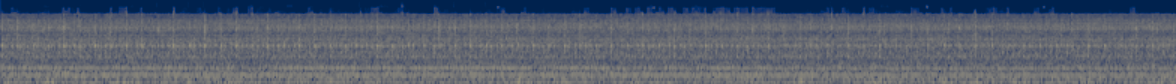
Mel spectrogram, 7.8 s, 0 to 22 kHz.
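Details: 2006 Nissan Maxima at steady idle: a light, fast metallic rattle rides over the running note with a constant tone above; timing chain rattle suspected, not confirmed.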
